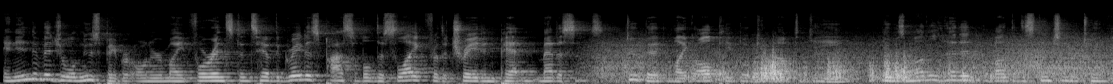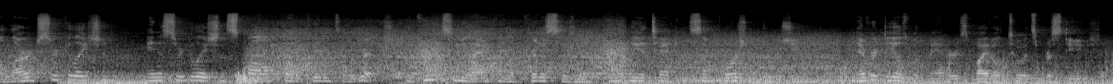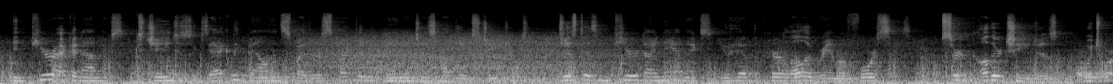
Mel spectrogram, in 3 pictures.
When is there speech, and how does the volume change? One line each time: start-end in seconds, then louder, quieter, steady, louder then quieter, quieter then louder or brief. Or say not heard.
0.0-33.3 steady.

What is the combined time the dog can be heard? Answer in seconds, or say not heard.
not heard.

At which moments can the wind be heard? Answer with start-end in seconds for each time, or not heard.
5.8-33.3.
